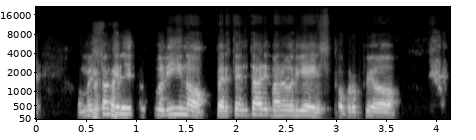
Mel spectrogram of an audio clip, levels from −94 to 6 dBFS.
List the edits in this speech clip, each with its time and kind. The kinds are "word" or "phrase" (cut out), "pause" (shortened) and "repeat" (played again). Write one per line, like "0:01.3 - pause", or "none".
0:02.4 - phrase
